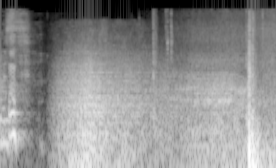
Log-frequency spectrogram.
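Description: car door slamming shut

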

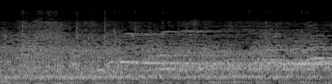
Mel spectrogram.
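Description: crowd cheering

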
